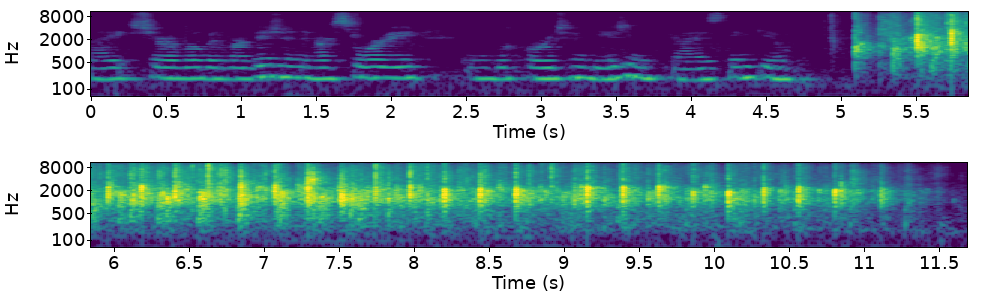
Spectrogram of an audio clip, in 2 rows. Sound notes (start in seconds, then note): 5.0 applauding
